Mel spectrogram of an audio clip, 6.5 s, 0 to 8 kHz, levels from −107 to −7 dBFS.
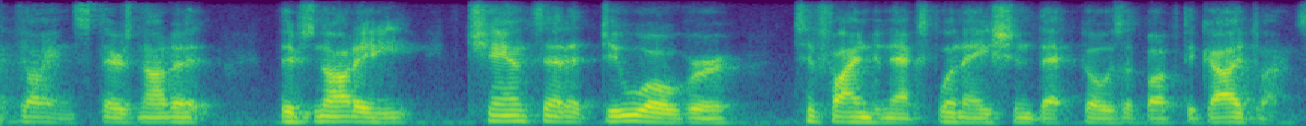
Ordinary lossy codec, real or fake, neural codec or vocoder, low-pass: Opus, 32 kbps; fake; codec, 16 kHz in and 24 kHz out, 0.6 kbps, FocalCodec, streaming, 2048 codes; 7.2 kHz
